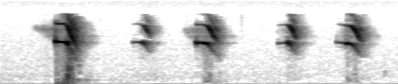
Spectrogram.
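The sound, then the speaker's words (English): Five short, high-pitched, nasal calls imitating an excited elk calf, made with an elk call, in a steady series about half a second apart, each a quick squealing mew, clear with silence between and no talking. “It to me, it sounded like a kind of a high pitched, kind of nasally calf kind of an excited calf sound.”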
